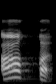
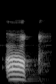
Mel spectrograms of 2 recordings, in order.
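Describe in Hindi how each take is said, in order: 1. आख़िरी 'k' दोहरी गूँज के साथ उछलता है। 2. आख़िरी 'k' एक ही आवाज़ में सपाट रुक जाता है। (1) "आपकी डबल साउंड प्रोड्यूस करेंगी" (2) "एक साउंड होगा किसी का"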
